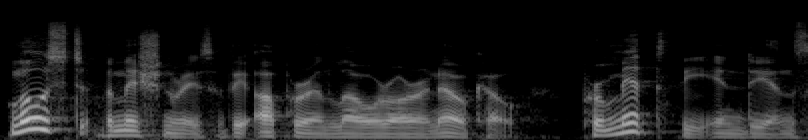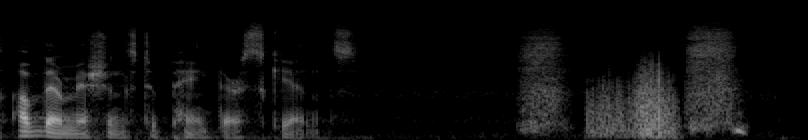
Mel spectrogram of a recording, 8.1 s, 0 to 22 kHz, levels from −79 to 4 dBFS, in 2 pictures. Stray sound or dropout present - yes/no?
yes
